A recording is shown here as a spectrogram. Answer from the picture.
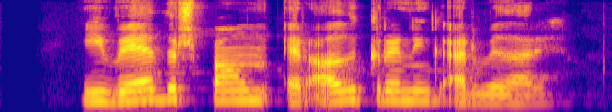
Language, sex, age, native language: Icelandic, female, 30-39, Icelandic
